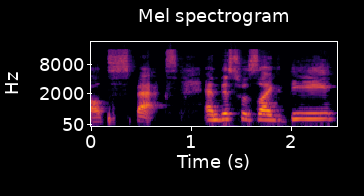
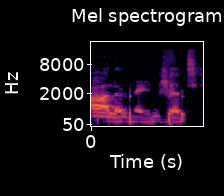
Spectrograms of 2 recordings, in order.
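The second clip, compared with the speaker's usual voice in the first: put-on German accent; 5 semitones lower, 5 dB quieter than usual. Retelling what an a and r guy said, imitating a german accent. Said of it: "with his German accent".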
